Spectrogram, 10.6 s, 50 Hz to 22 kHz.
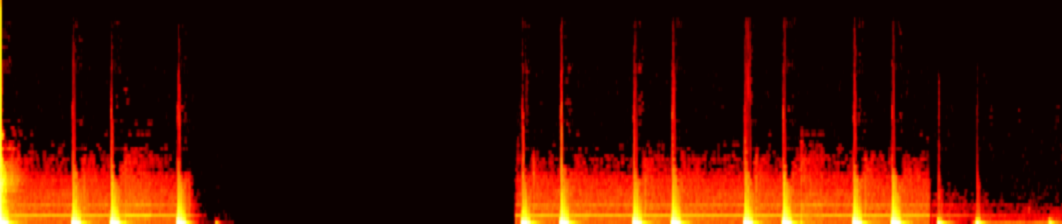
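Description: Soft regular low thumps in lub-dub pairs after a pause, about 54 a minute, with a faint hum; a normal resting heartbeat.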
